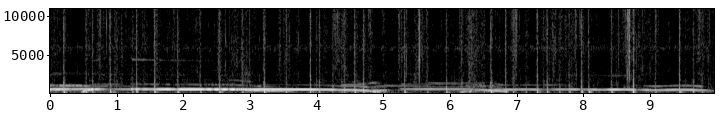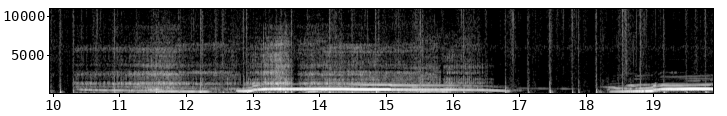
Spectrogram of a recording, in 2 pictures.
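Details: Several wolves howling in long, steady, slightly falling tones, one voice overlapping another, with a rougher, noisier howl in the middle and a rising howl near the end, over a steady patter of sharp clicks.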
